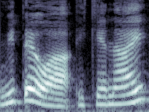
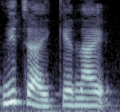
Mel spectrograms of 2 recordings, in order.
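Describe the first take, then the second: First: It is said as mite wa, fully. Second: It is said as micha, contracted.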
